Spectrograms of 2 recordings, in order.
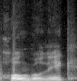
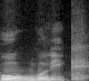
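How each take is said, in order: First: The first vowel is the diphthong 'ou'. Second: The first vowel is a plain 'u'. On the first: The speaker calls it right. "আমার পড়া উচিত ভৌগোলিক" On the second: The speaker calls it wrong. "আমি পড়তেছি ভূগোলিক not okay একদমই ঠিক না"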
